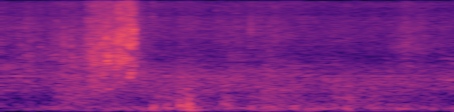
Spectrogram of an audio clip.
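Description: A brief rustling scrape about half a second in, over a low, steady rumble.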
